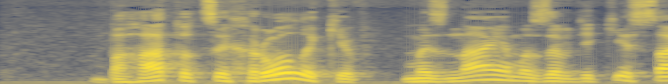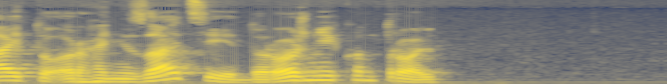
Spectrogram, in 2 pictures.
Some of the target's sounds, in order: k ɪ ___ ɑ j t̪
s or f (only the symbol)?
s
